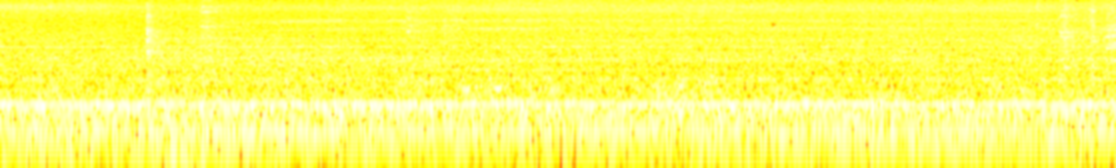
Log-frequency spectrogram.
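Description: Metal lathe running, its spindle spinning a thin-walled steel tube, with a steady motor hum. A single sharp click comes about a second and a half in, and a fast run of light ticks, about five a second, begins just before the end.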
